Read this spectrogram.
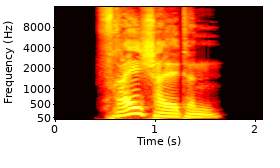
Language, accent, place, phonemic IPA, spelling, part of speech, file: German, Germany, Berlin, /ˈfʁaɪ̯ˌʃaltn̩/, freischalten, verb, De-freischalten.ogg
- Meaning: to activate, to unlock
